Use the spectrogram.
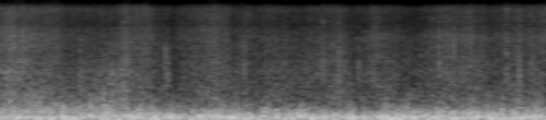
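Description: Strong wind buffets the microphone while cycling across an empty Mongolian landscape, a steady low roar and rumble with no other sounds.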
